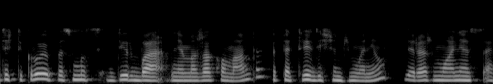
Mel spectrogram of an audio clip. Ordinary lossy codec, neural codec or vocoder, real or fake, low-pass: MP3, 48 kbps; codec, 16 kHz, 2 kbps, FunCodec, trained on LibriTTS, 25 frames a second; fake; 5.4 kHz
